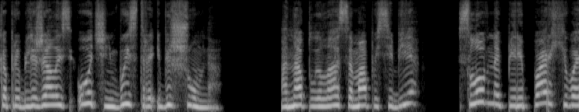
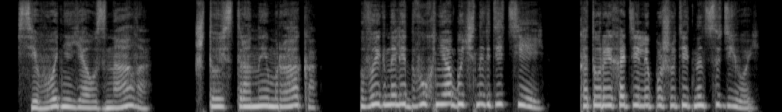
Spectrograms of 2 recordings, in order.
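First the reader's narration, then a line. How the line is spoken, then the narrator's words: Melodious woman's voice. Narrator (Russian): мелодичным голосом произнесла красавица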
